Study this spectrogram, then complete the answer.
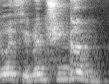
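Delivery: high proud student. Retold or imitated. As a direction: brag it up high. Student voiced bragging.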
